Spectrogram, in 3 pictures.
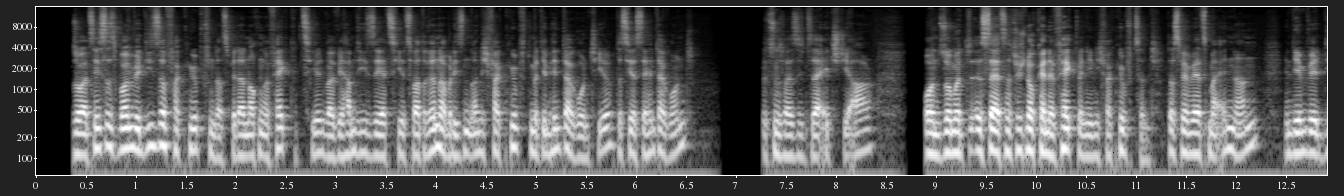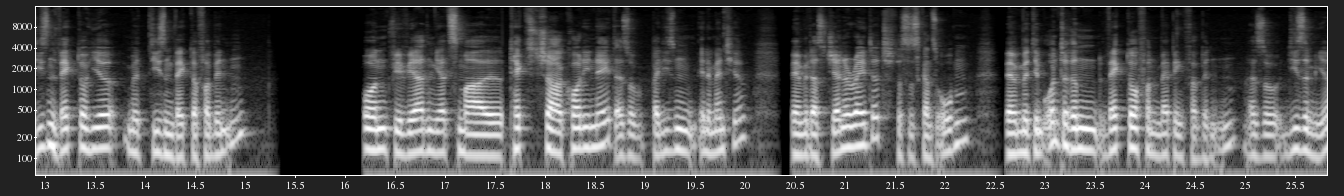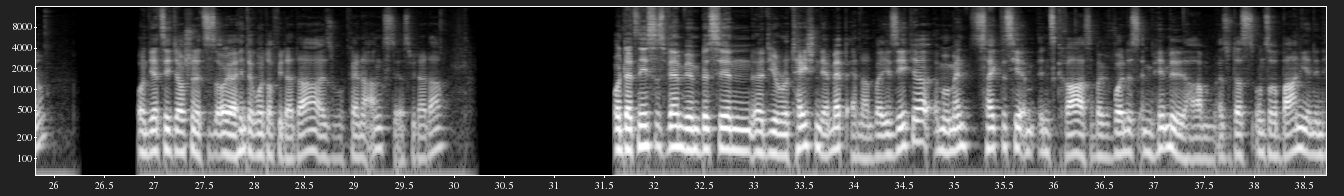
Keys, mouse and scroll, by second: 14.0 click, 25.9-34.4 drag, 34.4-38.7 middle drag.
